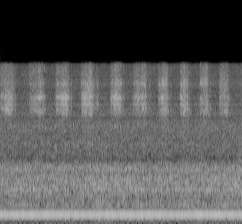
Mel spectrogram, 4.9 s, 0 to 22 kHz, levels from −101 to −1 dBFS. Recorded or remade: remade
